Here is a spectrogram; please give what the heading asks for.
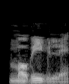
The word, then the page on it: movible: espagnol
